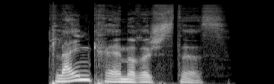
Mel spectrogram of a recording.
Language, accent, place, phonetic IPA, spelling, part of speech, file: German, Germany, Berlin, [ˈklaɪ̯nˌkʁɛːməʁɪʃstəs], kleinkrämerischstes, adjective, De-kleinkrämerischstes.ogg
- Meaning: strong/mixed nominative/accusative neuter singular superlative degree of kleinkrämerisch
